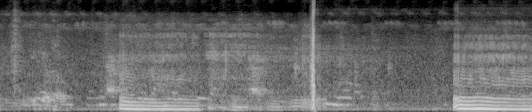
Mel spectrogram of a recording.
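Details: Asleep, a Golden Retriever lets out two deep, rattling snores about five seconds apart, each a sustained low drone, while a person talks quietly in German in between.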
